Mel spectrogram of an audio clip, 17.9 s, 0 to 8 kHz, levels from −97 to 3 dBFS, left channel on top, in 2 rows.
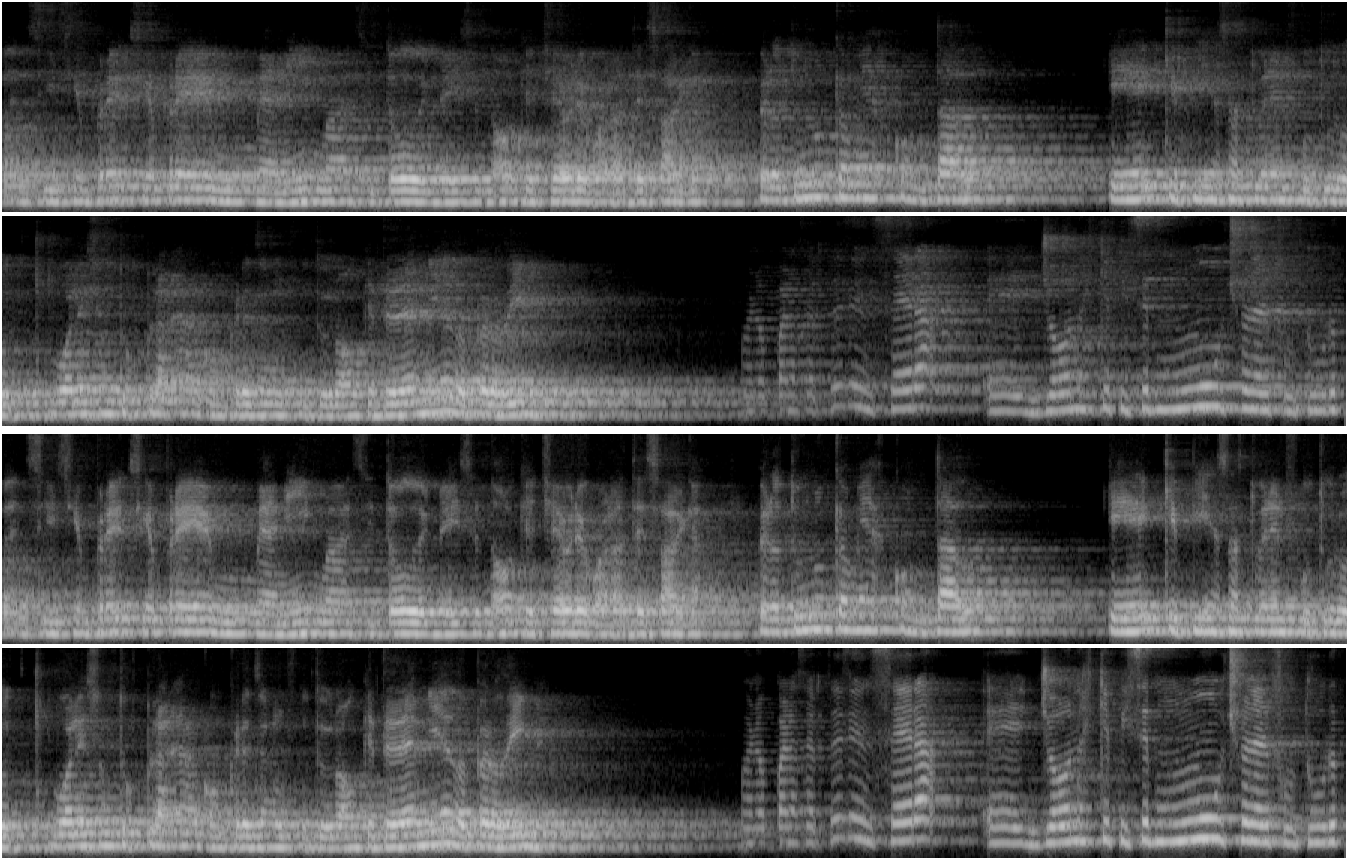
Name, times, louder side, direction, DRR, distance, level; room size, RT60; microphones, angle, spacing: voice 1, 0.0-4.7 5.0-6.6 7.4-12.6, right 2 dB, 50° right, 5 dB, 1.2 m, -26 dB
voice 2, 13.9-15.2 15.5-17.9, right 6 dB, 65° right, 12 dB, 0.4 m, -32 dB
22.0 x 12.5 x 4.9 m, 3.0 s
head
